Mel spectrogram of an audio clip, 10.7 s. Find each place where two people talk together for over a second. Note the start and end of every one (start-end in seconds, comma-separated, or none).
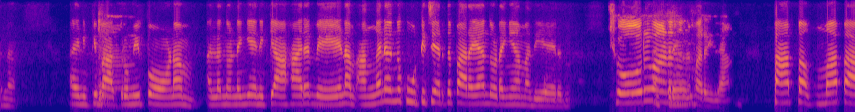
none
